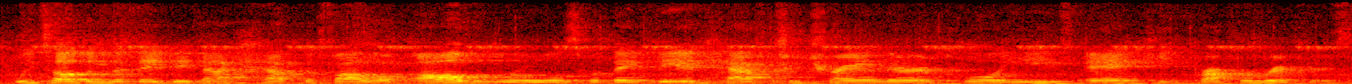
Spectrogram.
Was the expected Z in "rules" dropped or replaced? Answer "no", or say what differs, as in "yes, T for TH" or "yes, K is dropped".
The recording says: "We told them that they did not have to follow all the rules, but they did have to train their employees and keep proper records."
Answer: no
